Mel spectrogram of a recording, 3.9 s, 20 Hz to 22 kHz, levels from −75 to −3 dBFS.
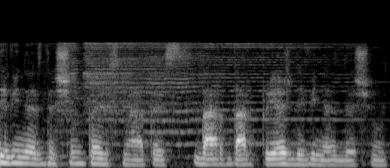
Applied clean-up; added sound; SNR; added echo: none; Screech; 15 dB; none.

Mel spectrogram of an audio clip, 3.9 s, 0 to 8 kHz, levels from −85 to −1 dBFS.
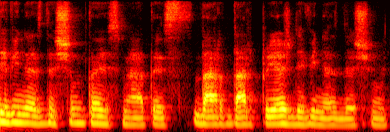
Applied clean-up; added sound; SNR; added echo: none; none; none; none.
